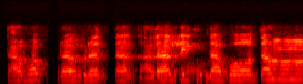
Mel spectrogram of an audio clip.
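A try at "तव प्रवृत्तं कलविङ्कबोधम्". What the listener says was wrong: कललिंग இல்ல, कलविंग போதம்.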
